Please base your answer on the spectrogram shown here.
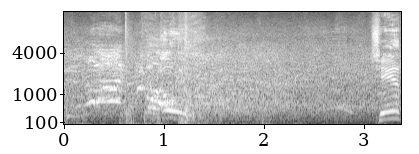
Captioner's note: Jericho yells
